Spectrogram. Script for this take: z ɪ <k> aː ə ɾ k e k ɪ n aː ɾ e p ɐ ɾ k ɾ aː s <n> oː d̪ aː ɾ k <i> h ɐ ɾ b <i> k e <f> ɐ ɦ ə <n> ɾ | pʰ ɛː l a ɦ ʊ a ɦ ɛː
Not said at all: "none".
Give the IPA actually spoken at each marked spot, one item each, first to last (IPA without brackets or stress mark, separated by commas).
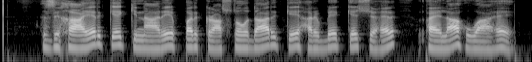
x, n, e, e, ʃ, none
